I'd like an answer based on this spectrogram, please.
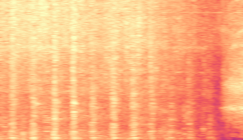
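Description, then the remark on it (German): A steam locomotive in the Harz mountains puffs along with rapid, evenly spaced chuffs over a constant hiss of steam, fairly loud, ending in a sharper burst of hissing. “Sein Beruf wird sich verändern, doch die Dampflokomotiven im Harz, sie werden wohl bleiben.”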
